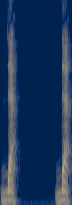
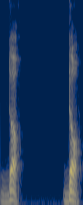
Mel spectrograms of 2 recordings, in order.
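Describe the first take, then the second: First: The sound is short, sharp and light. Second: The sound is heavy and deep. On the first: The speaker calls it right. "the right pronunciation for this letter is da da" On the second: The speaker calls it wrong. "say it with heavy pronunciation, that is to say do do"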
